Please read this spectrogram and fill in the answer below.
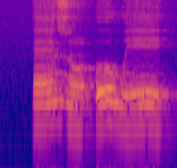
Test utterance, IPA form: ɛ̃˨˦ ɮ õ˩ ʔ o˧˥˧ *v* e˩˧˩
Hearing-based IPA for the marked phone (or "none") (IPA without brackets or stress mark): w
